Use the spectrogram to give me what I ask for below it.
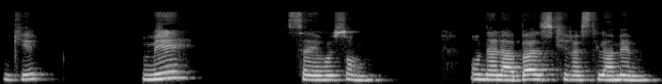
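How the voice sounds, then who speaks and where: In a mid-range, somewhat mellow voice with flat delivery, an Arabic reading teacher leads a lesson for beginners. She stays patient and reassuring, repeating each syllable slowly and clearly, one at a time, and checks in frequently.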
